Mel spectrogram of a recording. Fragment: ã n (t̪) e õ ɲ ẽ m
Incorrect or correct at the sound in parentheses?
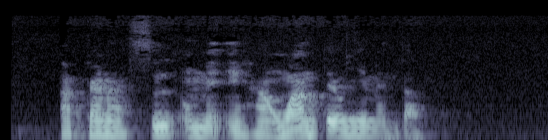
correct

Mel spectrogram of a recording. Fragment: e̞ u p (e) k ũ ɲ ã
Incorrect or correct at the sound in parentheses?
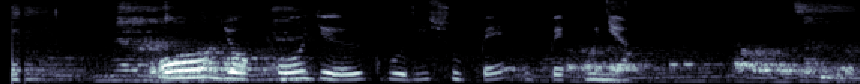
correct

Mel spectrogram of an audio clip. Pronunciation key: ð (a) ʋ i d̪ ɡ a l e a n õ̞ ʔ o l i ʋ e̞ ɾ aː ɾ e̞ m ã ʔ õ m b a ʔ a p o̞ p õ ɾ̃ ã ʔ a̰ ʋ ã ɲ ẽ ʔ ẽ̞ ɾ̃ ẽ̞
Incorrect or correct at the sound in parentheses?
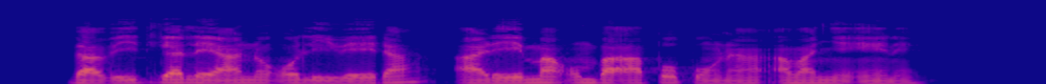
correct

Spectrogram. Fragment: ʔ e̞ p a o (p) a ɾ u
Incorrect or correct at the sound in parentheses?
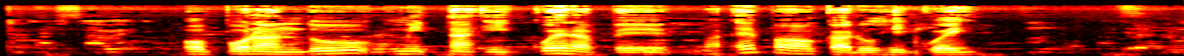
incorrect: k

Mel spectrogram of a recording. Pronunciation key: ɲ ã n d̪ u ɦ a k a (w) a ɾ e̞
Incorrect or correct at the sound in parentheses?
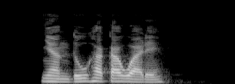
correct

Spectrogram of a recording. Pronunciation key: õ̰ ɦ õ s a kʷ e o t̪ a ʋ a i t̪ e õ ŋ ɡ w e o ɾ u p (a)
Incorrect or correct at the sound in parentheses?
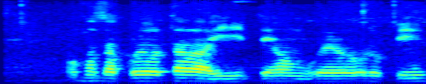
incorrect: i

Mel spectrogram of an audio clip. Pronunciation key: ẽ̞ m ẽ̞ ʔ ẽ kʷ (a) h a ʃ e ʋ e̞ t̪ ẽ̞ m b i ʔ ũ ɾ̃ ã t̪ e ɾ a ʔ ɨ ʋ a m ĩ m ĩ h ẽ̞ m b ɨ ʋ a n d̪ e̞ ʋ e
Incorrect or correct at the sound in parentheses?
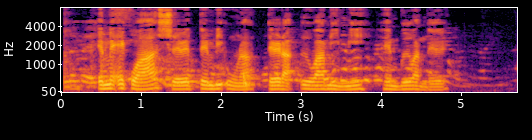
correct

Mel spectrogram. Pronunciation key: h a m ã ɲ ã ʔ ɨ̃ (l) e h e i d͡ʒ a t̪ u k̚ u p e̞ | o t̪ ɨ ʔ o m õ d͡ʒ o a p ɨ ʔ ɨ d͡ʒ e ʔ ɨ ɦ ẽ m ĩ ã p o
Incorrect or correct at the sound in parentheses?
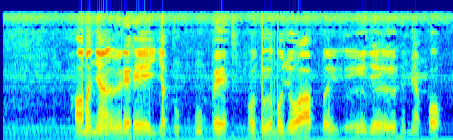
incorrect: ɾ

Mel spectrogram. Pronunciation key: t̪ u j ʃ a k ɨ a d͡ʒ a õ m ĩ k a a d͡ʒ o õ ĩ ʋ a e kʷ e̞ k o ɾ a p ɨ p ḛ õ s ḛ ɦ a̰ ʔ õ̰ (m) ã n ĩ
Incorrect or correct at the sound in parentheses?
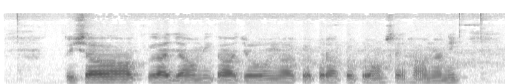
incorrect: ɲ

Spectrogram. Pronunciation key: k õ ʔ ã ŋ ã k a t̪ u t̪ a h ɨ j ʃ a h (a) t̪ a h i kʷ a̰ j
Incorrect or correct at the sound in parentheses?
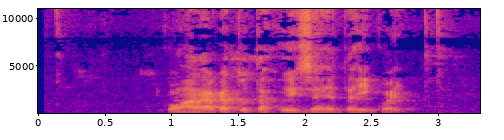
incorrect: e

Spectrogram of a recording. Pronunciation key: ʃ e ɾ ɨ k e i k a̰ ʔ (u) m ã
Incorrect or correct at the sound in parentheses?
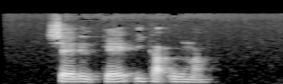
correct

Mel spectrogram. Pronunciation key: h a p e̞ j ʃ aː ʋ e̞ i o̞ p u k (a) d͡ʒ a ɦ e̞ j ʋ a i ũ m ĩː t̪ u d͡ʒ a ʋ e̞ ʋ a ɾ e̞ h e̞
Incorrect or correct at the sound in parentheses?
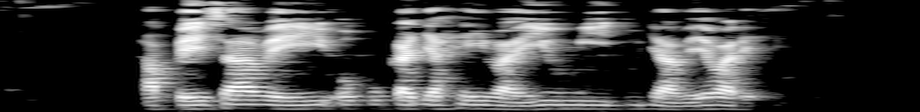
correct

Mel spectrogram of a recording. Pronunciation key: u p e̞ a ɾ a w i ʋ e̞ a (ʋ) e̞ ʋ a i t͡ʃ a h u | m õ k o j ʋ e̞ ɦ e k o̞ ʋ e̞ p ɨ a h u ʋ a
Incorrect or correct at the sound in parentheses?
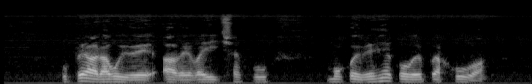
correct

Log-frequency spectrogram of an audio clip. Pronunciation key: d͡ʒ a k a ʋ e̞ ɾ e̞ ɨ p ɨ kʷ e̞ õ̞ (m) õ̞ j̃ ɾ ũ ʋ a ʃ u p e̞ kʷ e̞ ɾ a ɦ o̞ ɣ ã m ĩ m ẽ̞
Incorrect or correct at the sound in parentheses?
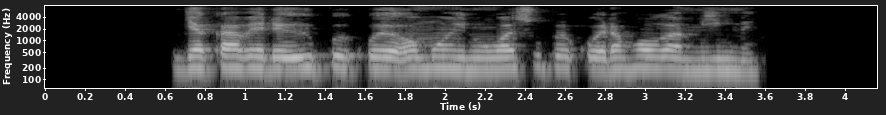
correct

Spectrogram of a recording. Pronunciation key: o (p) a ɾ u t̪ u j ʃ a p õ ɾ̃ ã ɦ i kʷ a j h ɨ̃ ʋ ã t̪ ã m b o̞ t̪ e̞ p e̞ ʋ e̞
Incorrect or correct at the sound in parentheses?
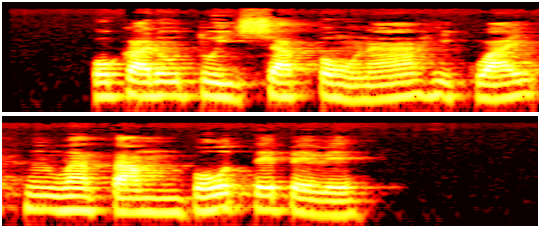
incorrect: k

